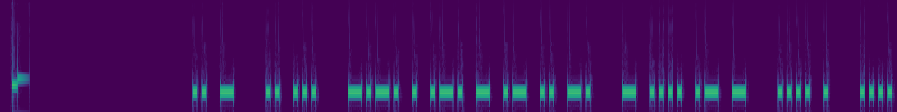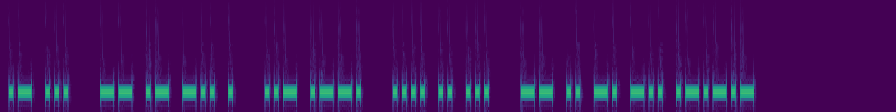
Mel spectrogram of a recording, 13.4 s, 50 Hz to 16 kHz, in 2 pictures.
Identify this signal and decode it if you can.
Morse code, heard as a keyed tone, about 34 wpm, 700 Hz. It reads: IT IS CERTAIN THAT HE HAS MADE UP HIS MIND.
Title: Sentences from Top 1000 Words - Review Part 2 - 35wpm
